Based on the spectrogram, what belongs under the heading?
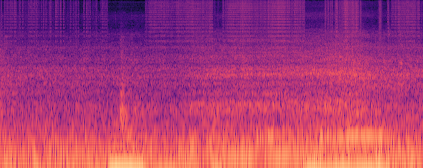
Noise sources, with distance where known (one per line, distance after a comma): large-sounding engine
